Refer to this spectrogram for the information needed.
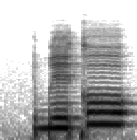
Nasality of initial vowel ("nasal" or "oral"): oral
